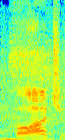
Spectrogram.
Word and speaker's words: Bohachuk: Pronunciation on the sheet. So, Harry? Bahachuk. Bahachuk. Sergei Bahachuk. That's right. Bohachuk.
